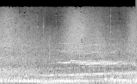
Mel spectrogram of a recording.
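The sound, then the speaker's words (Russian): A snowmobile engine drones loudly and steadily for about two seconds, its rough low rumble joined by a whining tone that climbs in pitch as it revs. “Как ветер, как олень и как мотор снегохода даже.”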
